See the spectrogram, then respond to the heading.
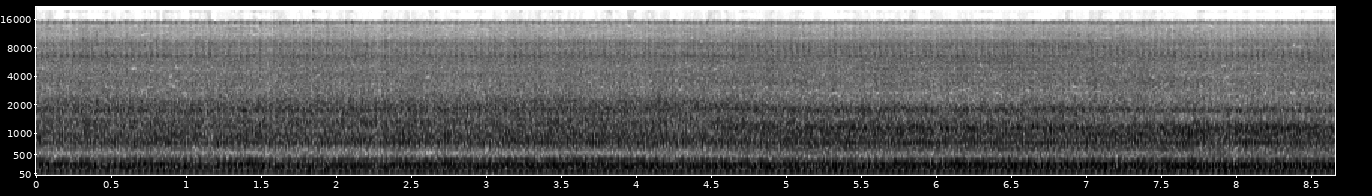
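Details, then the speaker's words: Briggs & Stratton 3.75hp Sprinter mower, restored, just started cold, throttle fully on: steady, even buzz at constant high speed with no misses, knocks or surging; running healthy. "It sounds very well. I'll just let her run for a bit longer, and then I'll put her back in the shed."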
